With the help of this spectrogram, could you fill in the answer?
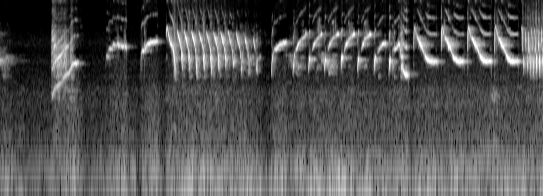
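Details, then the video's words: Domestic canary in full gacor song, used to prompt young birds into sharp rolls: scattered whistled upslurs, a dense rattling trill, then long runs of looping chirps repeated several times per second. "PANCINGAN BURUNG KENARI GACOR EFISIEN AGAR PAUD CEPAT NGEROL TAJAM & PECAH SUARA"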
